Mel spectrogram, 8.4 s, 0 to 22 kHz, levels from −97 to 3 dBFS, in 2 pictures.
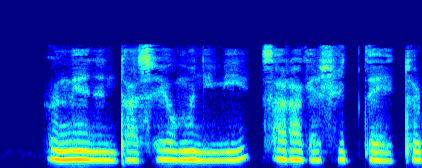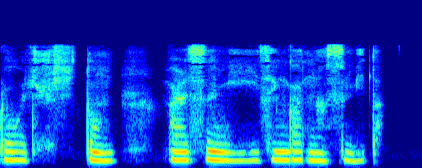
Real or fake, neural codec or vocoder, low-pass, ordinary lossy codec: real; none; 7.2 kHz; AAC, 48 kbps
